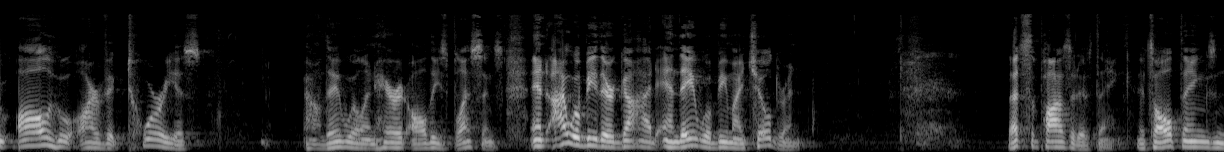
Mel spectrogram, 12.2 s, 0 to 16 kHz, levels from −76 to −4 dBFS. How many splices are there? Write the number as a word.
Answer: zero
